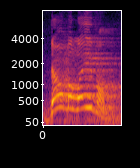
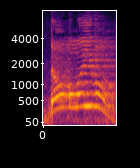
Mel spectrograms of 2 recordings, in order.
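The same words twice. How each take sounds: The two takes are said the same way.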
